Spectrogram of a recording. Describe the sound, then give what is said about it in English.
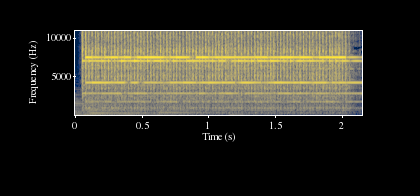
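A telephone in a kitchen in Wexford town rings continuously for about two seconds, a bright, steady electronic trill with shimmering high tones, loud, with no voices. “And one day, Mary was in the kitchen making the dinner when the phone rang.”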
